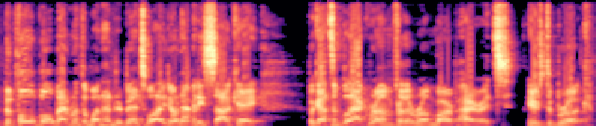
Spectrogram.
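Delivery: bright, high chat-reading voice, pitched well up; upbeat message read. Acted. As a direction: read the donation out like a cheerful announcement.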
